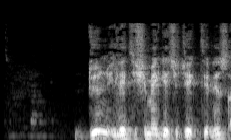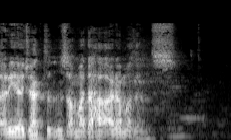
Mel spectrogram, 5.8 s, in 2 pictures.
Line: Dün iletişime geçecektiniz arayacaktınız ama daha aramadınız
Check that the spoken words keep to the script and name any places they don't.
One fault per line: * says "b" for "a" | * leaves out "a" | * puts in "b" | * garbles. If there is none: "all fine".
all fine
